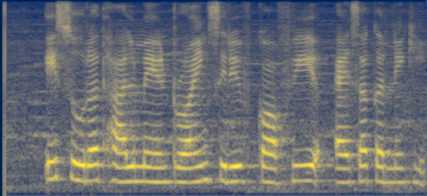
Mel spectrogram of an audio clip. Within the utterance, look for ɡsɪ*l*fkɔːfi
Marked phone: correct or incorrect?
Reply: incorrect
